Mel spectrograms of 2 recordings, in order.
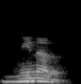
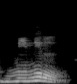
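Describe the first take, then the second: First: The linking vowel after min is a. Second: The linking vowel after min is i. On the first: The speaker calls it right. "tapi harus minal" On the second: The speaker calls it wrong. "Min itu tidak boleh minil"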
